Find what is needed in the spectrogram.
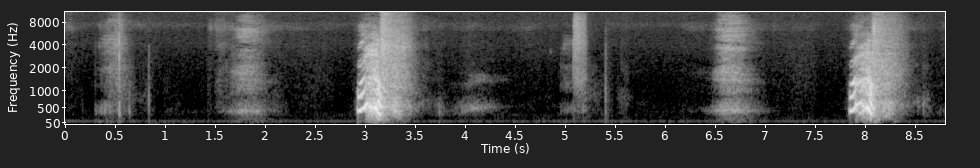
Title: cold sneezes and blows at day 2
